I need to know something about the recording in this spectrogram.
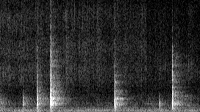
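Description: Wooden spatula stirring and scraping leftover tofu, rice and beans reheating in a frying pan with a little oil. About five short taps and scrapes, the loudest about a second in, sound over a faint sizzle.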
